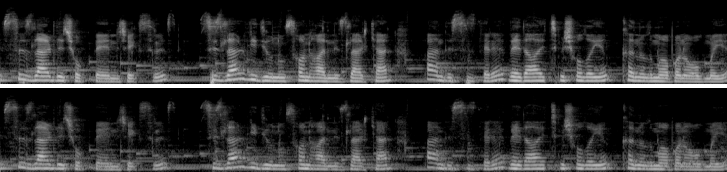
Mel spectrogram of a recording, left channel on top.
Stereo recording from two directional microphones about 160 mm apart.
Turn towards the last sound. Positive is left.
turn(degrees=40)  # may be behind; listen again after turning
